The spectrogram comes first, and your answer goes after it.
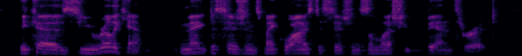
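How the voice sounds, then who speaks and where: Here a man with a medium pitch speaks at a moderate pace. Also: very clean recording, silent background. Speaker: school superintendent and political candidate. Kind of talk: interview. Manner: soft-spoken; halting, repeats words.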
